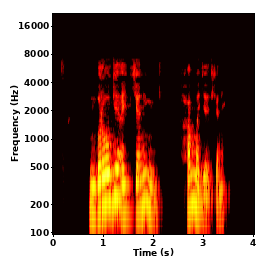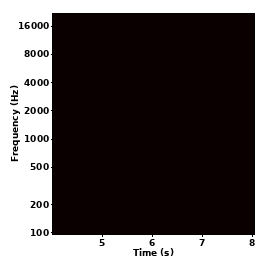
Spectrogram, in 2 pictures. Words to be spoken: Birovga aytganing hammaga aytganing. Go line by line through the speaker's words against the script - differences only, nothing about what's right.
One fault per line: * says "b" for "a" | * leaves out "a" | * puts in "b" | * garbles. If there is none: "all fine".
all fine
